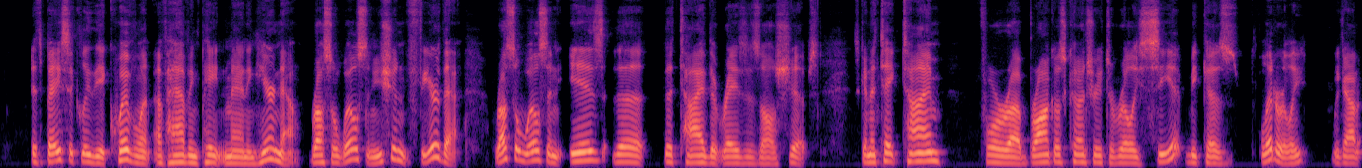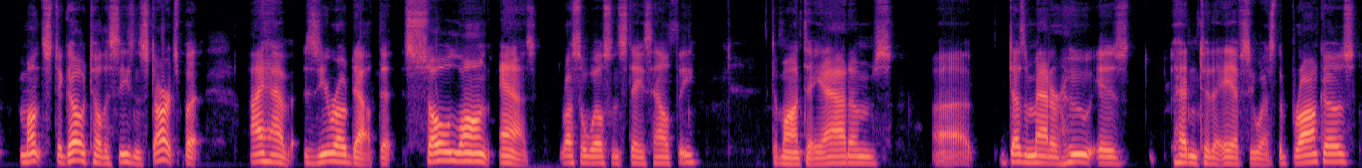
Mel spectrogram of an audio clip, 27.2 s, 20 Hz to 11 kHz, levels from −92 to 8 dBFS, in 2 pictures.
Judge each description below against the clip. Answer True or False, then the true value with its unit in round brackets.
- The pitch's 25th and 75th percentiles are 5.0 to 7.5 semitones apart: False (3.3 semitones)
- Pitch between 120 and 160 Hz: True (135 Hz)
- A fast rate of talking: False (170 wpm)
